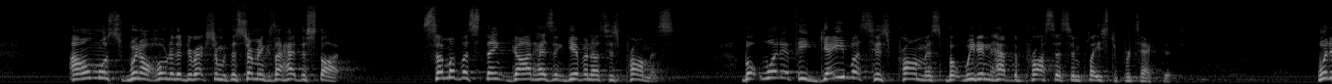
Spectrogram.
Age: 30-49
